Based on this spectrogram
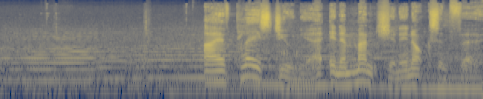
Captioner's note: none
